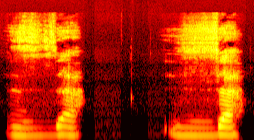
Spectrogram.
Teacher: Huruf za dikeluarkan dengan ujung lisan kita hampir di atas gigi seri bagian bawah. Diucapkan dengan mengalir suara tanpa diiringi dengan udara.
